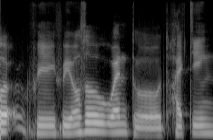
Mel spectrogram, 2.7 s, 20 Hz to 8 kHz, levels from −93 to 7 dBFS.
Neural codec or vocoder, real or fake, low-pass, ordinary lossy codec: codec, 16 kHz, 2 kbps, X-Codec, HuBERT features, trained on balanced general audio; fake; none; none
